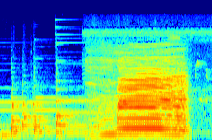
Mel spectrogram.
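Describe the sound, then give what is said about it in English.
A few short bell-like clanks, then a cow named Blossom, on a farm in Gloucestershire, lets out a long, loud moo that swells and holds before cutting off, with no talking. “Pride of place on the wall of St George's Medical School in South London is a cowhide, and that cow was named Blossom.”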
